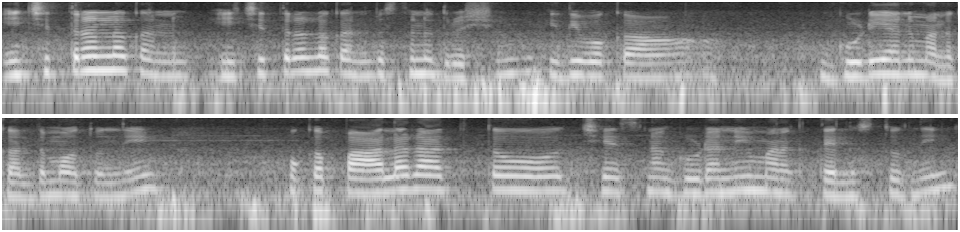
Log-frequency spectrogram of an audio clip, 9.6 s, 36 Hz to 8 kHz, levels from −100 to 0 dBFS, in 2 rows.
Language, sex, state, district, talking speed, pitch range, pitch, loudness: Telugu, female, Andhra Pradesh, Chittoor, 125 wpm, 210-250 Hz, 230 Hz, -18 LUFS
